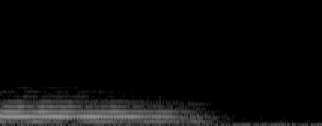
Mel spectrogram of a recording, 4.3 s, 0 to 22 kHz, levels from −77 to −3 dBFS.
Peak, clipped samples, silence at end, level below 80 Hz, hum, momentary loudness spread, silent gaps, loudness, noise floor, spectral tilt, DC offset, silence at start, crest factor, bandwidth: -30 dBFS; under 0.1%; 0 s; -62 dBFS; none; 16 LU; none; -41 LUFS; -62 dBFS; -11 dB/octave; under 0.1%; 0 s; 12 dB; 1.8 kHz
